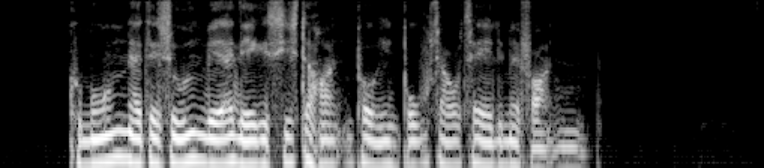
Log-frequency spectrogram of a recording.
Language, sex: Danish, male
